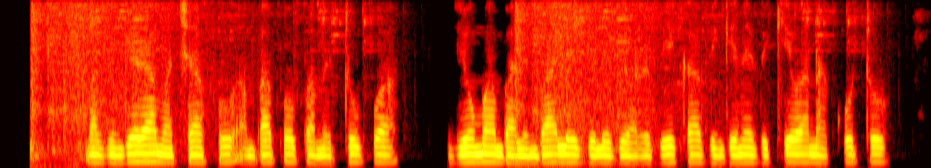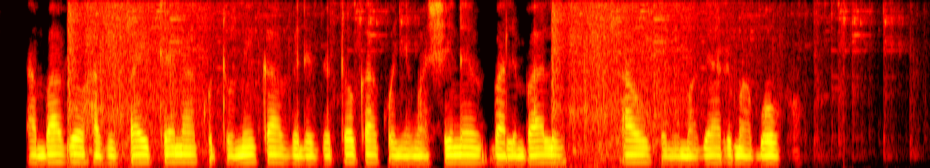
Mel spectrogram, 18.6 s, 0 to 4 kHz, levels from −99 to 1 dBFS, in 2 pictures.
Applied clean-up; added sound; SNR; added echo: none; Shatter; 18 dB; none.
